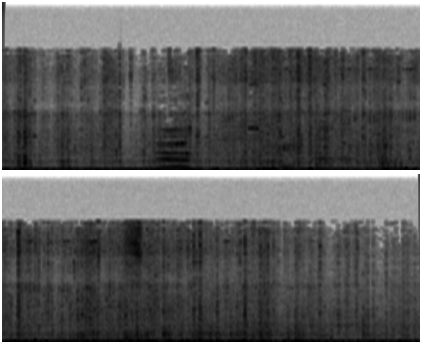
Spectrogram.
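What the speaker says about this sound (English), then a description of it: "So yes, we are going off-roading in a Lada Samara." Lada Samara grinding off-road up a rough hill track, a steady loud engine drone mixed with wind buffeting and rattles throughout, with no speech over it.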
